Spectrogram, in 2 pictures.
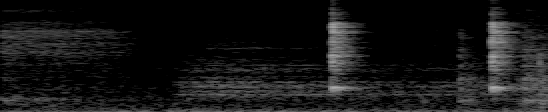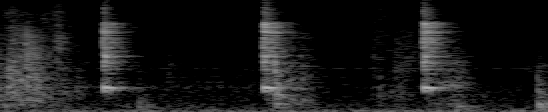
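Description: A piano plays short, separate notes.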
